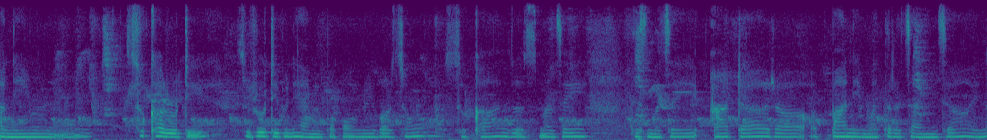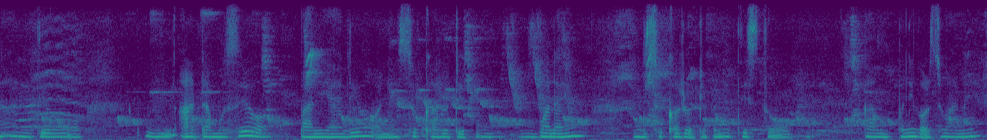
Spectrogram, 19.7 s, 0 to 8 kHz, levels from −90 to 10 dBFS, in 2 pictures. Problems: none marked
